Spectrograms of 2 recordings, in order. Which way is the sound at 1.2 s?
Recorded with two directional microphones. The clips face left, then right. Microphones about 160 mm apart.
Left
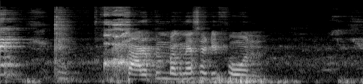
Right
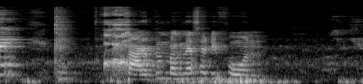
Centre (ahead or behind).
